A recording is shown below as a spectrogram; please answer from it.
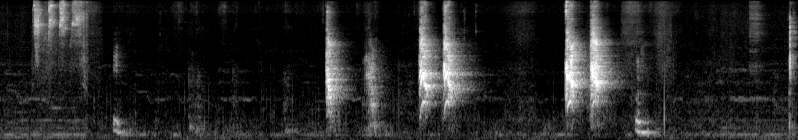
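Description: A Yorkshire Terrier puppy lets out thin, high-pitched yaps and squeaky barks, sometimes in quick doubled bursts. A woman's quiet voice comes in between them.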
